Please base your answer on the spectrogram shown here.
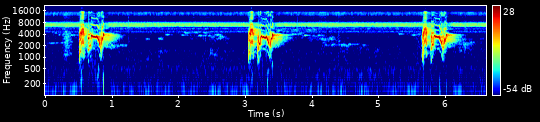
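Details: Sooty-headed bulbul song used as a lure: three short bright phrases, each a quick cluster of notes ending in a clear whistled slur, spaced about two and a half seconds apart, with a steady high electronic hiss throughout.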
